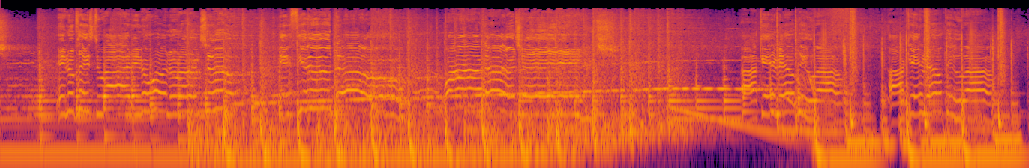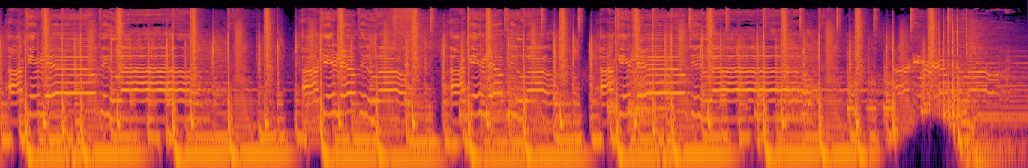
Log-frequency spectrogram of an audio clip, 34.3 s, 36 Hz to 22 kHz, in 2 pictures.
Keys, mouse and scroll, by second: 0.4 alt+click, 0.9 alt+shift+click, 1.2-2.4 middle drag, 2.4 alt+shift+click, 2.7 alt+shift+click, 3.1 middle click, 3.9 alt+e, 6.6 click, 6.9-8.3 middle drag, 8.4 scroll down 4, 8.7 click, 9.7 shift+middle drag, 9.9 scroll up 1, 10.1 click, 10.9-12.0 drag, 12.1-13.3 middle drag, 13.3 drag, 13.5 middle click, 14.0 KP_3, 14.3-15.6 scroll up 2, 15.6 shift+d, 16.3 s, 16.9-17.6 scroll up 3, 17.6 s, 18.4 s, 21.3 middle click, 21.8 scroll down 3, 21.9 shift+middle click, 22.6 scroll up 1, 22.8 g, 24.1 middle click, 24.4-24.8 scroll up 2, 24.8 middle click, 25.2 e, 27.2 ctrl+z, 27.5 ctrl+z, 27.9 e, 29.1 KP_3, 29.4 alt+z, 29.6 shift+middle click, 30.2 click, 32.2 click.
